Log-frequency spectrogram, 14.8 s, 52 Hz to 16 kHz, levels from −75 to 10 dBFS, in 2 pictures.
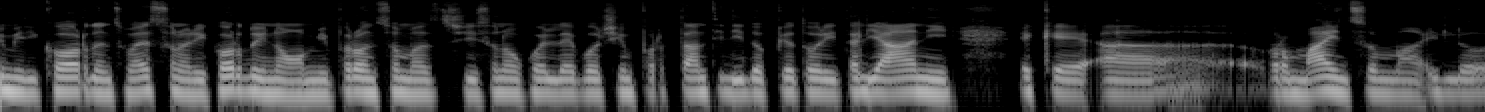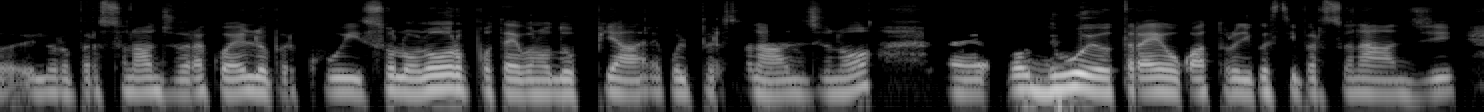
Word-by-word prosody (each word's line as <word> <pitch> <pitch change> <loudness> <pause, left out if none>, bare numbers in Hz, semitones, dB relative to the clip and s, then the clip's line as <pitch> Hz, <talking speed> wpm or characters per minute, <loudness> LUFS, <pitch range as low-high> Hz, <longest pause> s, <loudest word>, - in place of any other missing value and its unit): io - - +6
mi 150 - +4
ricordo 150 +2 +1
insomma 140 +1 -3
adesso 155 +1 -4
non 140 - -1
ricordo 160 +4 +1
i 145 - +2
nomi, 130 -1 0
però 150 +3 0
insomma 140 -1 -1
ci 135 +1 -7
sono 145 +2 -4
quelle 140 -1 -2
voci 140 +1 -4
importanti 145 +1 -4
di 135 - 0
doppiatori 145 0 -2
italiani 145 0 +1 0.3
e 150 - -6
che, 140 -3 -3
ehm, 135 - -6 0.2
ormai 145 +2 +1
insomma 135 -3 -5
il 145 -2 -9 0.3
il 140 - -4
loro 145 -1 -5
personaggio 145 0 -5
era 145 +2 -3
quello 150 +1 +2
per - - -15
cui 150 -1 -1
solo 155 -3 +2
loro 170 +3 +7
potevano 140 -2 -1
doppiare 140 +1 -2
quel 140 -2 -4
personaggio, 140 -1 -6
no, 155 +7 0 0.4
ehm, 140 -1 -1
o 165 +1 +4
2 170 +3 +10
o 150 - +5
3 150 0 +3
o 145 - +3
4 145 0 -2
di 140 - +1
questi 145 0 -5
personaggi, 140 0 -5
145 Hz, 200 wpm, -23 LUFS, 135-150 Hz, 0.4 s, 2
